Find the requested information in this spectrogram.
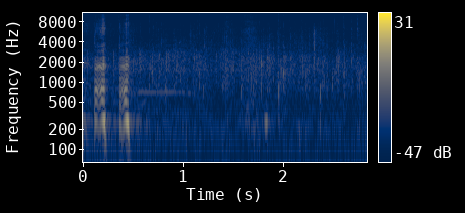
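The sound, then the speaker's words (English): Audience applause at an author session being recorded for broadcast: two sharp, loud claps stand out at the start, followed by a steady, crackling wash of many hands clapping at a moderate level until the end. “Yeah, clap.”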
